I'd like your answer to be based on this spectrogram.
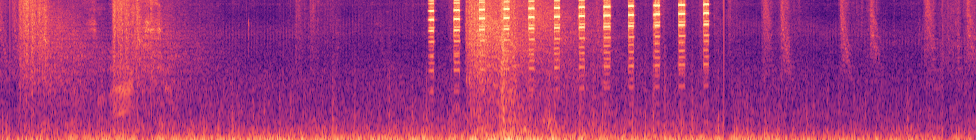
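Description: Shotgun blasts and rapid weapon fire in a Mass Effect firefight, a dense burst of repeated sharp shots in the middle over constant loud battle noise and low rumble.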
